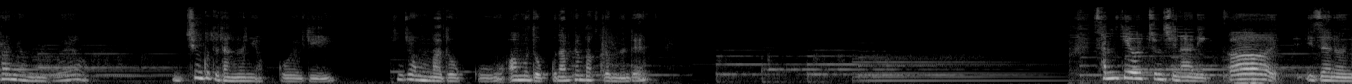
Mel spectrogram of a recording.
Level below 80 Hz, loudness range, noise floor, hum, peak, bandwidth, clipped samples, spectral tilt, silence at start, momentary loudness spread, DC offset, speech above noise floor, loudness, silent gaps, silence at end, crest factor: -50 dBFS; 18 LU; -60 dBFS; none; -10 dBFS; 15.5 kHz; under 0.1%; -6 dB/octave; 0 s; 24 LU; under 0.1%; 32 dB; -29 LUFS; none; 0 s; 22 dB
